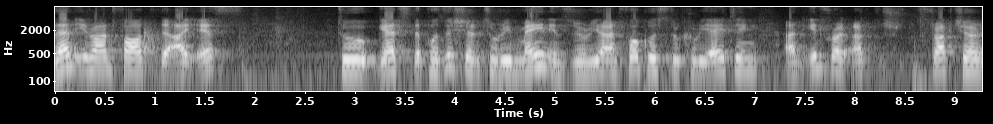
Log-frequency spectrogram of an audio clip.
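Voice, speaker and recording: In a German accent, a man speaks fairly slowly at a high pitch with fairly even intonation. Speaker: academic lecturer on human rights. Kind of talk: lecture. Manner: halting, with self-corrections.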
